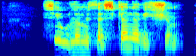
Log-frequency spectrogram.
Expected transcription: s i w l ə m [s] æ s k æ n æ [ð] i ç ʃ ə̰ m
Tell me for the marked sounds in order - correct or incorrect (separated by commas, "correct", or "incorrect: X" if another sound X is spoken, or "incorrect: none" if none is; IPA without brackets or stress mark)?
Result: incorrect: θ, correct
